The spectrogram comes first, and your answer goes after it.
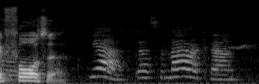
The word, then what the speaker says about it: Forza: Forza. That's the proper way to say it. Forza. That's the American way. Forza, there's no T in Forza, so why would you get the...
